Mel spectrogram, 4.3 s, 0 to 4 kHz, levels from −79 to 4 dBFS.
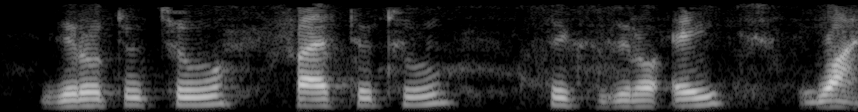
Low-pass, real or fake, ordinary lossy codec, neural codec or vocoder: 3.6 kHz; fake; MP3, 24 kbps; codec, 16 kHz, 4 kbps, FunCodec, trained on LibriTTS, 50 frames a second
